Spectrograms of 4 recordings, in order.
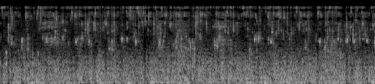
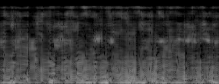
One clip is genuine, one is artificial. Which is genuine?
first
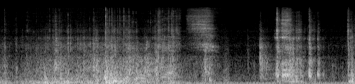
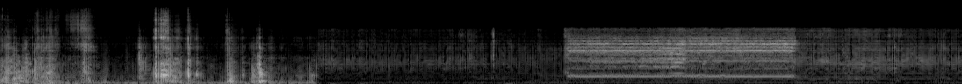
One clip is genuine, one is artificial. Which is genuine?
first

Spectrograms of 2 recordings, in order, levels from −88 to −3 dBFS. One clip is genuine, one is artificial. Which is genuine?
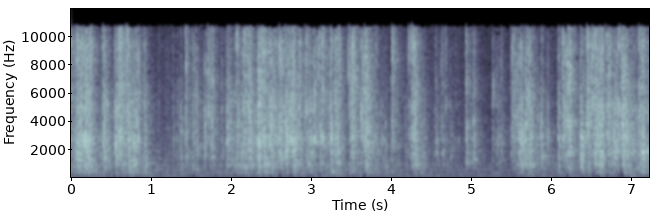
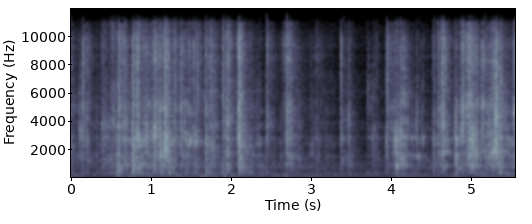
first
